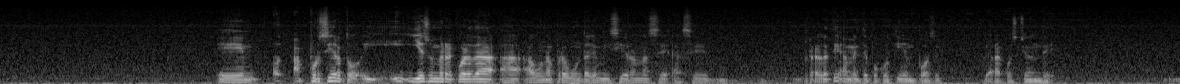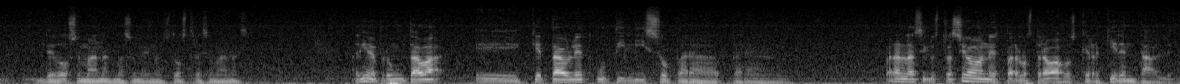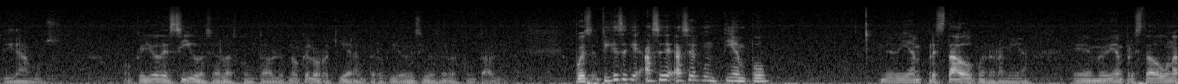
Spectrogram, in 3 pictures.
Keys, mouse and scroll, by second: 1.1 click, 2.2-5.0 drag, 5.6-8.6 drag, 9.2-12.3 drag, 12.7-14.9 drag, 16.0-18.3 drag, 18.9-21.5 drag, 22.0-24.5 drag, 25.3-29.0 drag, 30.2-31.7 drag, 34.5-35.3 drag.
